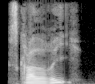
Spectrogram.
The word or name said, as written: skrædderi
